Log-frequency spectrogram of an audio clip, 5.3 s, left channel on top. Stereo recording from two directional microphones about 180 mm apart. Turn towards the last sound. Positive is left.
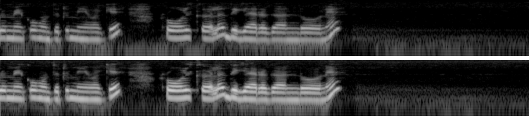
turn(degrees=-20)  # may be behind; listen again after turning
